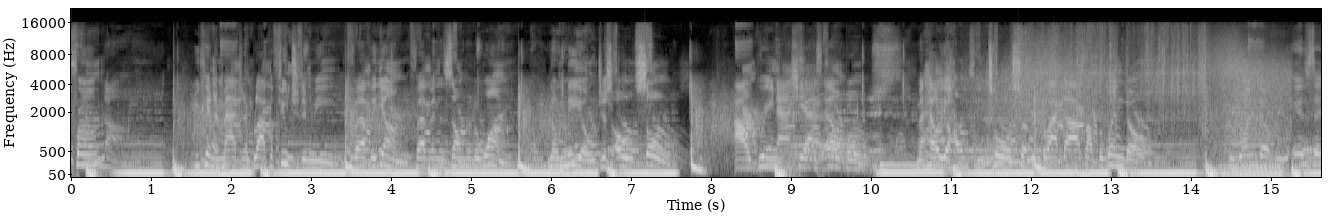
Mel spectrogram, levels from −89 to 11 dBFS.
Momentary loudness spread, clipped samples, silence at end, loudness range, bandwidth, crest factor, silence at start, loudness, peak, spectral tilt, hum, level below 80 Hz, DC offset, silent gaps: 5 LU; under 0.1%; 0 s; 3 LU; 16 kHz; 10 dB; 0 s; -12 LUFS; 0 dBFS; -5.5 dB/octave; none; -16 dBFS; under 0.1%; none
